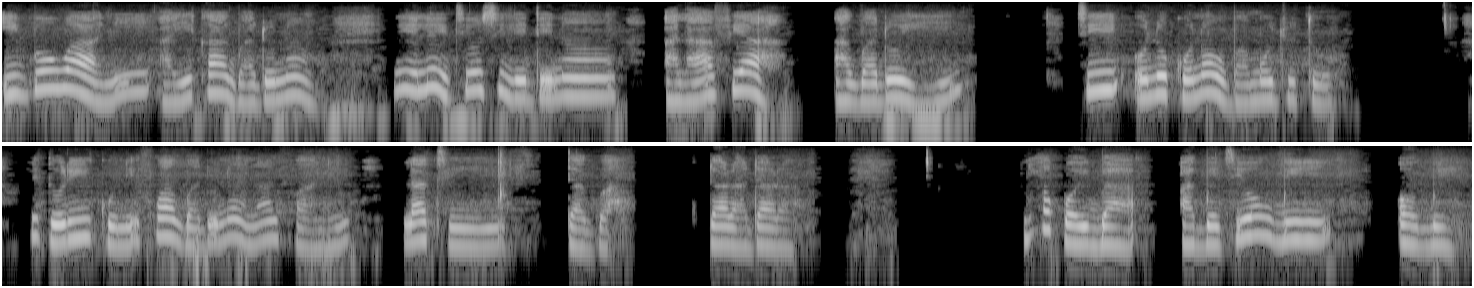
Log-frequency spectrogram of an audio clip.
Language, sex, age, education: Yoruba, female, 30-45, tertiary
